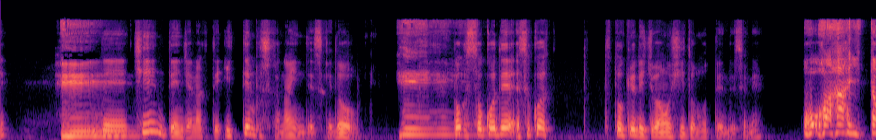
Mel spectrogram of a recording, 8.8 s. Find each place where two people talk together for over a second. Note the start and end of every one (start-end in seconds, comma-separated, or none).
none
